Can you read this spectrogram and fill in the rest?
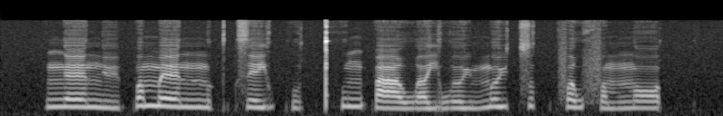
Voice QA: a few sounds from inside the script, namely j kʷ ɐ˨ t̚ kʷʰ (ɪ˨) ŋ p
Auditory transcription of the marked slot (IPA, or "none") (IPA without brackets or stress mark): ɪ˥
